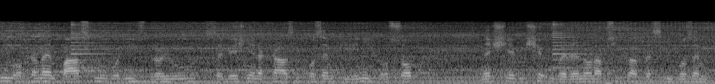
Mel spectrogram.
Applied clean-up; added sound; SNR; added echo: none; Guitar + Sawing; 2 dB; none.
